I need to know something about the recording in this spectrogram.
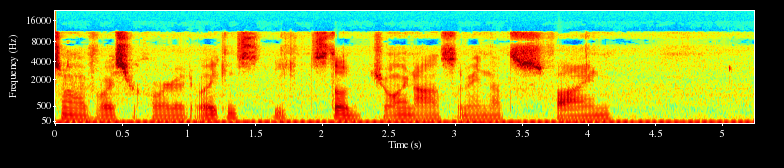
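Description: A young man talks casually and close into a microphone.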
